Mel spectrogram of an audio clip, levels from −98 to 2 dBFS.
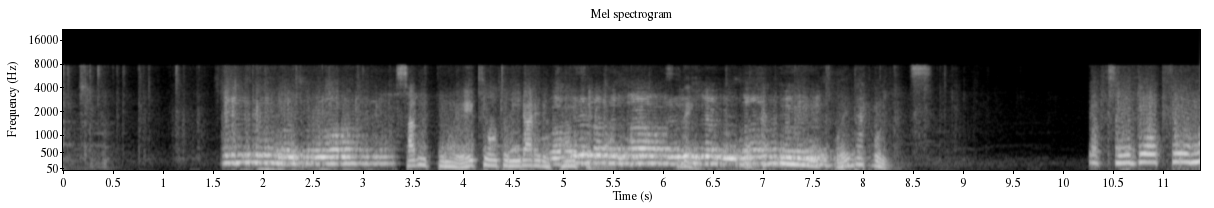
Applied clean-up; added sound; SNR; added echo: neural mask model RNNoise.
